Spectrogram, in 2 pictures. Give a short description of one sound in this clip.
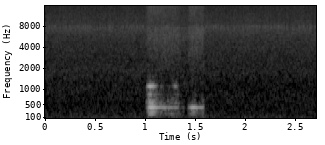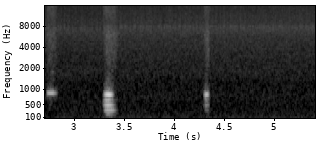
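A young woman speaks briefly and softly into a close microphone.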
